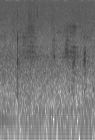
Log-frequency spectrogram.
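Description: A pair of paradise shelducks calling, a few faint, short honking quacks spaced irregularly against a quiet background.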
